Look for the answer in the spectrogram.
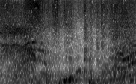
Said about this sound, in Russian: Я думаю, вы слышите, там у меня кот мой, маркиз, с ума сходит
